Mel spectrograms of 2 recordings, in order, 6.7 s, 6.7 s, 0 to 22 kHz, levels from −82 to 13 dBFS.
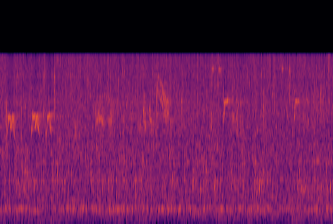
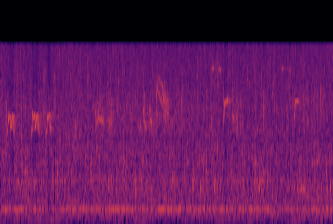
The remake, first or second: first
